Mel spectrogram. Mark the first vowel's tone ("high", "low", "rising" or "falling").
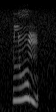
falling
